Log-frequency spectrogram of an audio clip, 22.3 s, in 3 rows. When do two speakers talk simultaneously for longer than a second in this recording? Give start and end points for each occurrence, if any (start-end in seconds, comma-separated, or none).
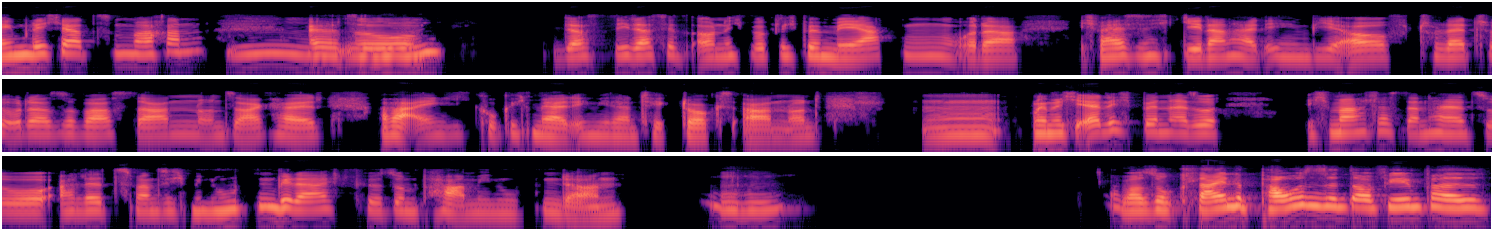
none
